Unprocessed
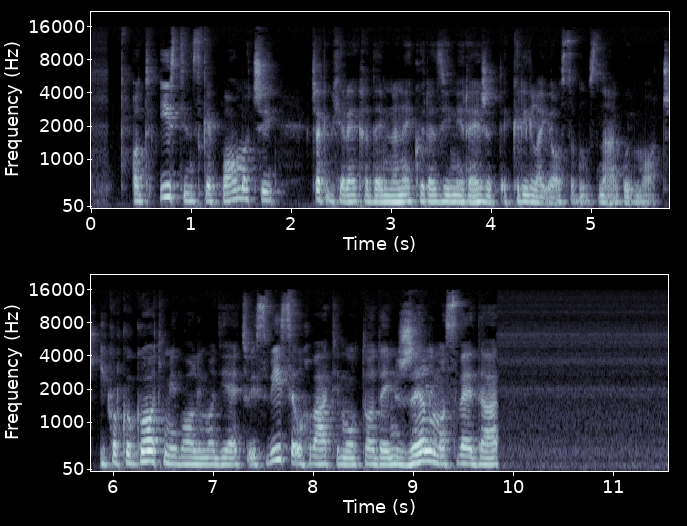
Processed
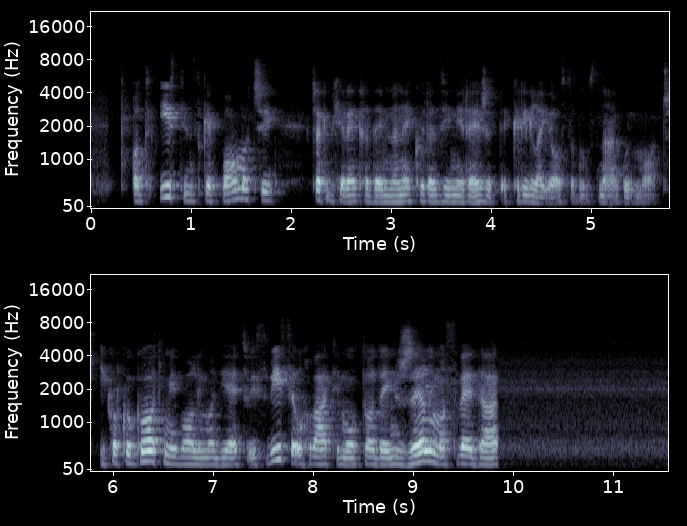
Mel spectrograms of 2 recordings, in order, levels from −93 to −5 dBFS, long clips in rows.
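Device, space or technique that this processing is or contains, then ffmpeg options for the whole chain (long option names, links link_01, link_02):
phone earpiece: -af "highpass=450,equalizer=frequency=530:width_type=q:width=4:gain=6,equalizer=frequency=770:width_type=q:width=4:gain=-3,equalizer=frequency=1200:width_type=q:width=4:gain=-4,equalizer=frequency=1700:width_type=q:width=4:gain=-5,equalizer=frequency=2400:width_type=q:width=4:gain=8,equalizer=frequency=3600:width_type=q:width=4:gain=-10,lowpass=frequency=3700:width=0.5412,lowpass=frequency=3700:width=1.3066,volume=-4dB"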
